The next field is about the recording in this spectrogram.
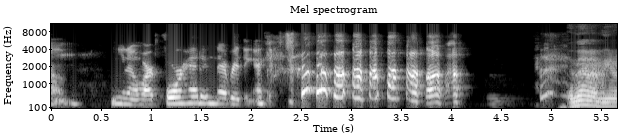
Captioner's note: laughs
